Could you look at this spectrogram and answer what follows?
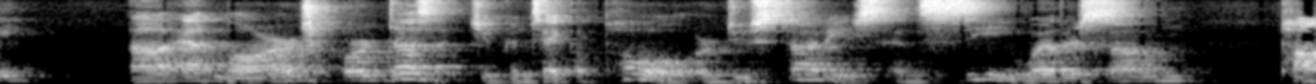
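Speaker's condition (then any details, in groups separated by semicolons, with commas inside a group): No condition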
